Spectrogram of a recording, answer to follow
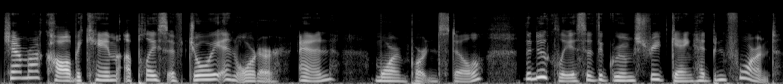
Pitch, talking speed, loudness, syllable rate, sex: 190 Hz, 160 wpm, -19 LUFS, 4.9 syllables/s, female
